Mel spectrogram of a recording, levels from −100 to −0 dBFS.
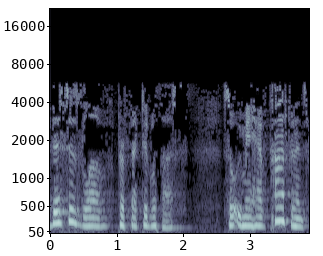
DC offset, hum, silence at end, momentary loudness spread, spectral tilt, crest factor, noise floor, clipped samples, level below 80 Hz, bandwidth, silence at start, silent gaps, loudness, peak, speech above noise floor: under 0.1%; none; 0 s; 12 LU; -5.5 dB/octave; 14 dB; -57 dBFS; under 0.1%; -60 dBFS; 5.8 kHz; 0 s; none; -29 LUFS; -14 dBFS; 28 dB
